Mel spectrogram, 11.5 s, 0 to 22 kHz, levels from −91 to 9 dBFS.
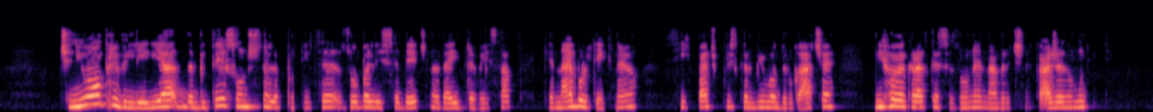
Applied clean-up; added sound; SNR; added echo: none; none; none; none.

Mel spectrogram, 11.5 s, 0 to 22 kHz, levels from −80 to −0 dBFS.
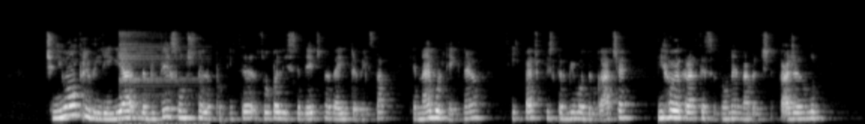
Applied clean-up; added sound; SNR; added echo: none; Gong; 18 dB; reverberation time 0.3 s.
